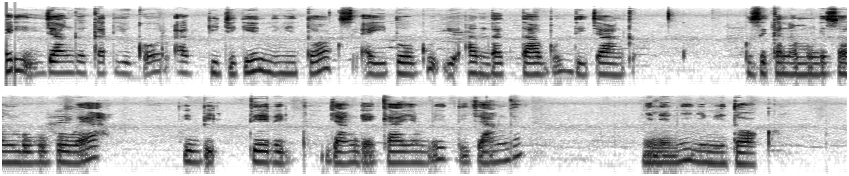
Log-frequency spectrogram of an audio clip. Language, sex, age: Wolof, female, 18-24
